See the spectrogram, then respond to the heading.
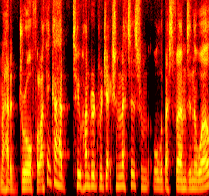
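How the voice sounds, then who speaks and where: Speaking at a very fast pace, a man uses an English accent and a medium pitch. The background is quiet. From England. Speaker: investor and financial media founder. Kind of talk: podcast interview.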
